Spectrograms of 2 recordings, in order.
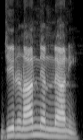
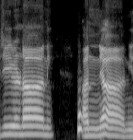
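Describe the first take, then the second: First: The first word's ending runs into the second. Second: Both words are said in full, kept separate. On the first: "जब संधि हो जाता है तो जीर्णान्य" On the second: "जीर्णानी और अन्यानी करके भी इसका उच्चारण कर सकते हैं"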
